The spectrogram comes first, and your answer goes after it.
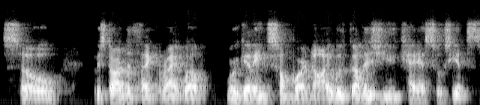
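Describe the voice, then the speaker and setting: A man speaks in a Belfast accent. His pitch is medium and his intonation is monotone and flat. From Northern Ireland, Belfast. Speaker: retired police investigator. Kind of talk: interview. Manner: halting.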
